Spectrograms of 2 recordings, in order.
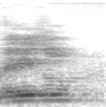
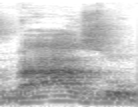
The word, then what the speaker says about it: Basel: And how do you pronounce it? Basil. Art Basil? Art Basel, bro.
